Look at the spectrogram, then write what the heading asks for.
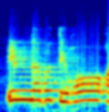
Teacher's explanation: مد متصل کو 5 الف کے برابر کھینچ کر پڑھنا ہوگا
